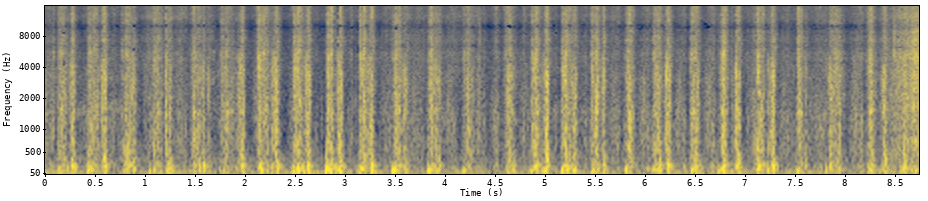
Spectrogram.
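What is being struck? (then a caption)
Low-pile carpet. Short fingernails of both hands scratch fast across a low-pile beige carpet on the floor. The result is a rapid, uneven run of short, dull scratching bursts, roughly three per second, with most of the energy low and very little brightness.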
